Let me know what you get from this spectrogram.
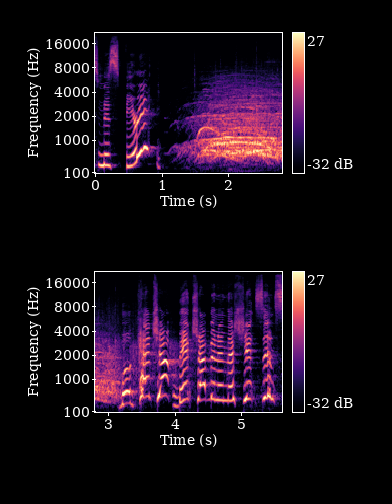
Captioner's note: cheers and applause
